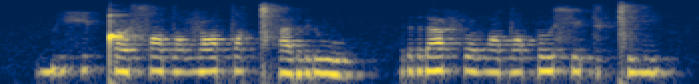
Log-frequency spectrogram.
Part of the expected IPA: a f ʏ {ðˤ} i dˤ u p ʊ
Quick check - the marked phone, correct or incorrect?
correct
